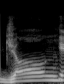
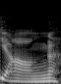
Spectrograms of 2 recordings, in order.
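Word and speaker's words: Jeong: Is it pronounced Yong or Jong? – Yeah, it's Yong. – Yong. – Like comedian Ken Yong.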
